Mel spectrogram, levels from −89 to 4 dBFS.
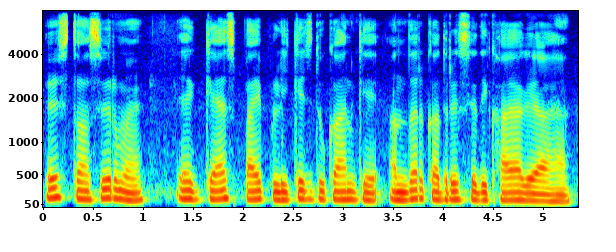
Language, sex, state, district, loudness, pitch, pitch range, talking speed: Hindi, male, Jharkhand, Garhwa, -14 LUFS, 125 Hz, 115-130 Hz, 170 wpm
